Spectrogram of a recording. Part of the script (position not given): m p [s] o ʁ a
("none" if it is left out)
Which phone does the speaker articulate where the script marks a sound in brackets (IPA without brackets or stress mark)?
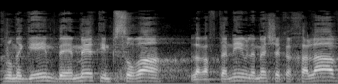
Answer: s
